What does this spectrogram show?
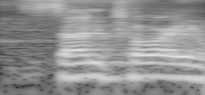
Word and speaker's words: Suntory: You're looking too far how do you pronounce forward. it? Look down, dude. You gotta look down. Suntory whiskey.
